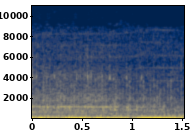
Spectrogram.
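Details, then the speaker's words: Renault Duster on a road trial at about 60-70 km/h in fifth, after the fifth-gear slip was fixed via the side cover and the gearbox refilled with oil: low even drivetrain drone, no whine, clunk or grinding; gearbox runs smoothly. "ನೋಡಿ full ಒಂದು 60-70 speed ಆಗಿದೆ. Double ಟಾಪ್ನಲ್ಲೇ ಇದೆ ಗಾಡಿ."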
